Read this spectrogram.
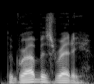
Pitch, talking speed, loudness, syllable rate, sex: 95 Hz, 255 wpm, -15 LUFS, 7.0 syllables/s, male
